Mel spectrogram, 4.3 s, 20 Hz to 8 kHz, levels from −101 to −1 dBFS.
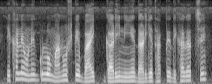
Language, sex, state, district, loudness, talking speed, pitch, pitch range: Bengali, male, West Bengal, Alipurduar, -19 LUFS, 140 wpm, 155 Hz, 140-180 Hz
